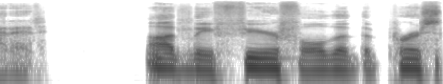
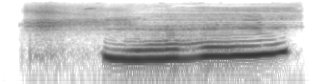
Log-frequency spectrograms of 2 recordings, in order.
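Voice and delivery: put-on high, wailing cry of a girl; sob-scream call; 5 dB louder than usual. A narrator's reading. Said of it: "a call somewhere between a sob and a scream".

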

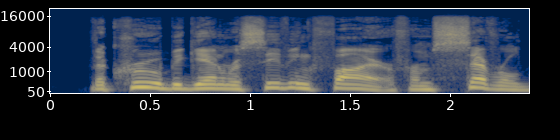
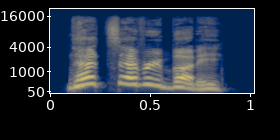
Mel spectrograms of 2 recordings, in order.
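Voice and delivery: high, loud call over gunfire; yelling; 11 semitones higher, 4 dB louder, faster than usual. A narrator's reading. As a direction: yell that all are aboard. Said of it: "Christy yelled".

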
